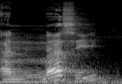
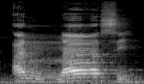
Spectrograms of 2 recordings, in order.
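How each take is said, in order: First: The syllables na and si are equally long. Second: The syllable na is twice as long as si. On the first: The speaker calls it wrong. "Kalau nasi itu na dengan si panjangnya sama" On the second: The speaker calls it right. "Antara na dengan si harus lebih panjang na dua kali lipat"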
